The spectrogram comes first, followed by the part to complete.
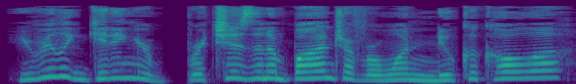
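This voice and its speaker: A woman's voice: high-pitched, fast talker, a little mellow, dry recording, close to an everyday voice. Actress doing a young woman reporter sidekick from a video game, wisecracking and loyal, super dry close-up sound. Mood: pleading, urging. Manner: wisecracking, sardonic, conversational. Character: wry, plucky young woman reporter, loyal and outspoken companion. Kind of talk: scripted video game companion dialogue.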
